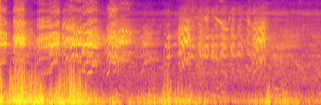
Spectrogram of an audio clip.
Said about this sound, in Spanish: Exacto, eso dicen los pájaros.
